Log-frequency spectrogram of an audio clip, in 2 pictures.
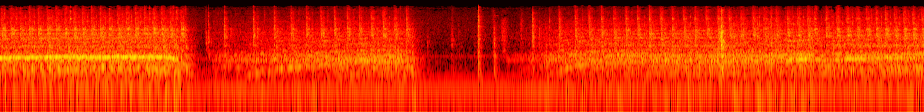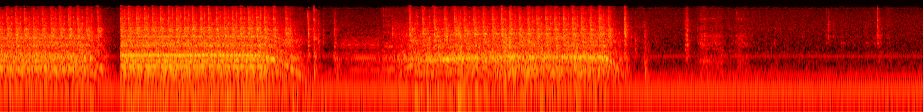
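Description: Singer Heavy Duty sewing machine stitching in about five runs, its motor whining up in pitch as each run starts and cutting off sharply between runs. It stops a few seconds before the end, leaving a low steady hum.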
